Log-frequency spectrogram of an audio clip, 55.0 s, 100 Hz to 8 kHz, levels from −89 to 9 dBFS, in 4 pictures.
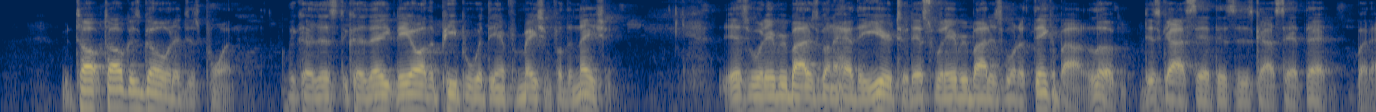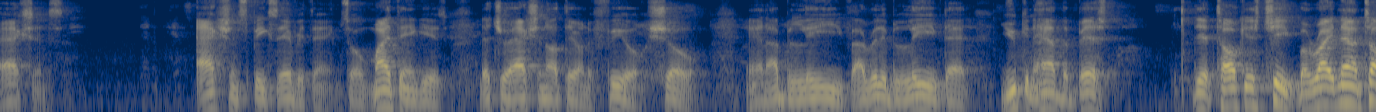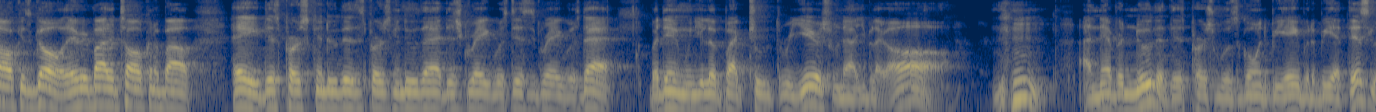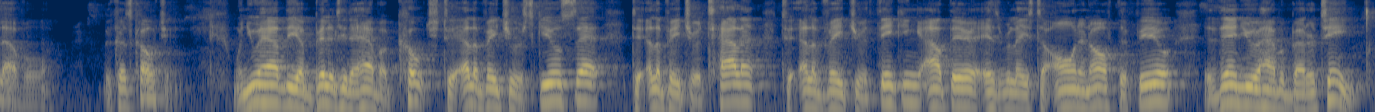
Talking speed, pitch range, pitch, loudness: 195 wpm, 90-125 Hz, 105 Hz, -28 LUFS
